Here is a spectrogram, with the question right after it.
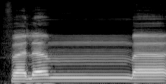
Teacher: یہاں میم مشدد ہے، یہاں غنہ کیجیے گا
